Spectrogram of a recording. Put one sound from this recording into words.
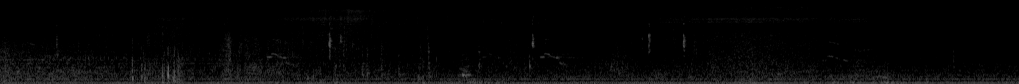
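Leaves rustle and brush as something pushes through dense plants.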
